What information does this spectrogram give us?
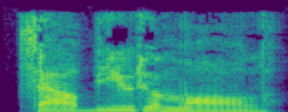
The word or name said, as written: salbutamol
